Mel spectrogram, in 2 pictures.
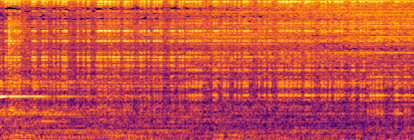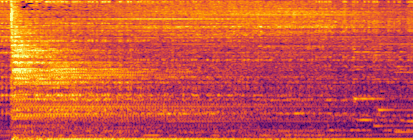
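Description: Soundtrack music: a low rumble, then about five seconds in a sudden crash-like hit whose ringing fades, leaving a steady low tone.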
